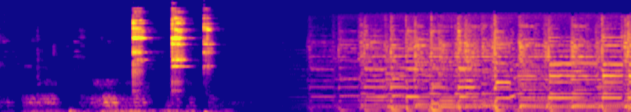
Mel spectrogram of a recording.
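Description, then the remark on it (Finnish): A few bright, ringing glass clinks of a toast to the island of Vartiosaari, loud against a low murmur, then a short silence before music begins playing. “haluaisin ehdottaa, että nostettaisiin mallia tälle hienolle saarelle.”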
